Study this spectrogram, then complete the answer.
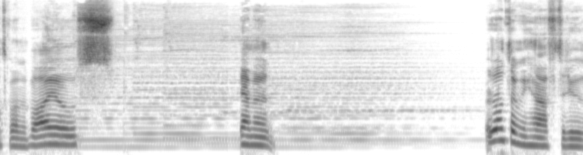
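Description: A computer start-up chime rings out and slowly fades.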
